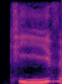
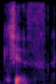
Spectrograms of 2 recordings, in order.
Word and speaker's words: Kyiv: Désormais, c'est sûr, lorsque vous les entendez, comme dans les éditions spéciales que nous avons encore diffusées en début de semaine, ils disent bien Kiev. Cela s'écrit K-Y-I-V, Kiev, et non pas Kiev.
